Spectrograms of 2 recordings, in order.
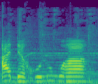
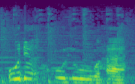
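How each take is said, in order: First: The word begins with an 'a' vowel. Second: The word begins with a 'u' vowel. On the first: The speaker calls it wrong. "Tak boleh kita baca adkhuluha dengan baris fathah" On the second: The speaker calls it right. "berbaris dhammah juga, iaitu udkhuluha"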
